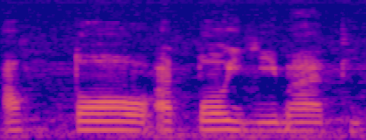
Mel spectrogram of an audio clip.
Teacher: Jadi alnya itu tidak terbaca, langsung dimasukkan ke huruf selanjutnya. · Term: alif lam syamsiyah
